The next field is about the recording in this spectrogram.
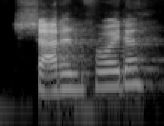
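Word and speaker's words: Schadenfreude: to it so I can remember how to pronounce it um it is shoten fra why why that's a German word the satisfaction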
